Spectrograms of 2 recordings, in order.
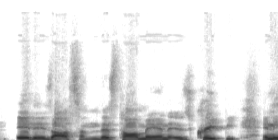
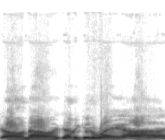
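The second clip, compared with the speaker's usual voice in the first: high, fast, frightened rush; mock panicked kid; 8 semitones higher, faster than usual. Kid spotted by the tall man, fast scared blurt. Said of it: "the kid's like".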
